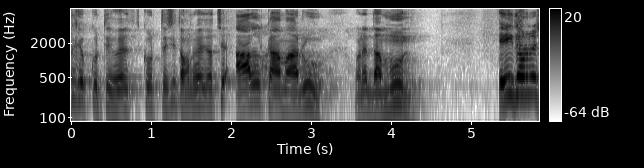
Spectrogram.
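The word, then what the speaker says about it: القمر: যখন আমি আল যোগ করতে তখন হয়ে যাচ্ছে আল কামারু মানে দাম মুন এই ধরনের শব্দ বা এই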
